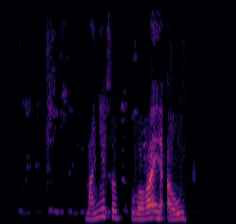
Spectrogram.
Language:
Mari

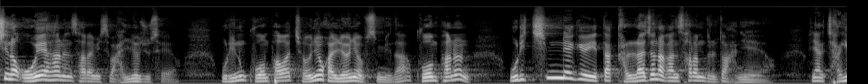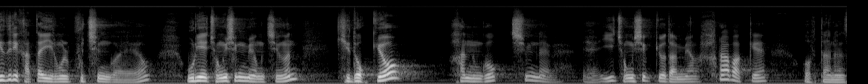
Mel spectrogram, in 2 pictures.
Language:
Korean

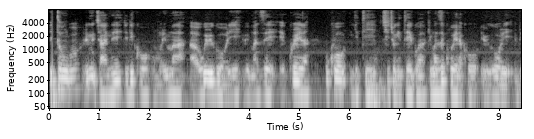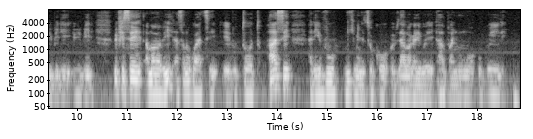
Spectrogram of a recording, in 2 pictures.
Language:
Rundi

